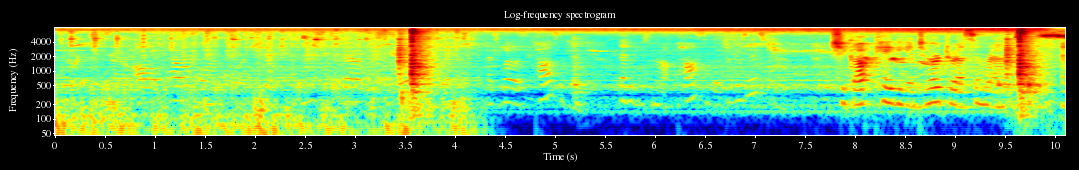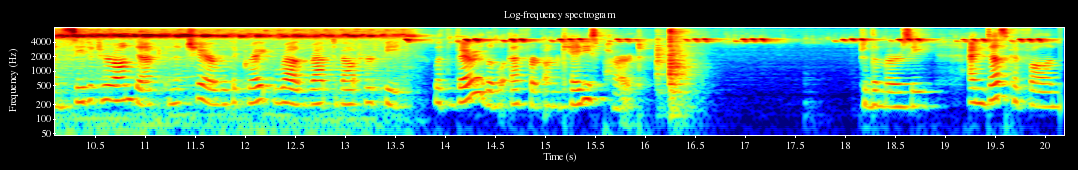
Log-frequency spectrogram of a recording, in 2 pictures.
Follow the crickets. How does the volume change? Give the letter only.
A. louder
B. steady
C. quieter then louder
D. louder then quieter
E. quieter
D.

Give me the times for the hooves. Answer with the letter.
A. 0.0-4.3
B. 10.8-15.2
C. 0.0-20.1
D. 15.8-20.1
A.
